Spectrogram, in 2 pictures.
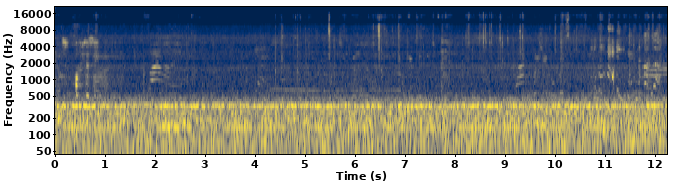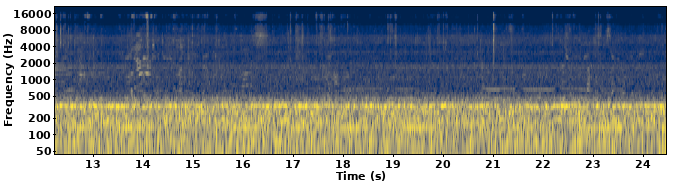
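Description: Steady low cabin drone of a Boeing 747-8 taxiing after landing, its General Electric GEnx engines running at taxi idle, with a constant hum running through it.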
